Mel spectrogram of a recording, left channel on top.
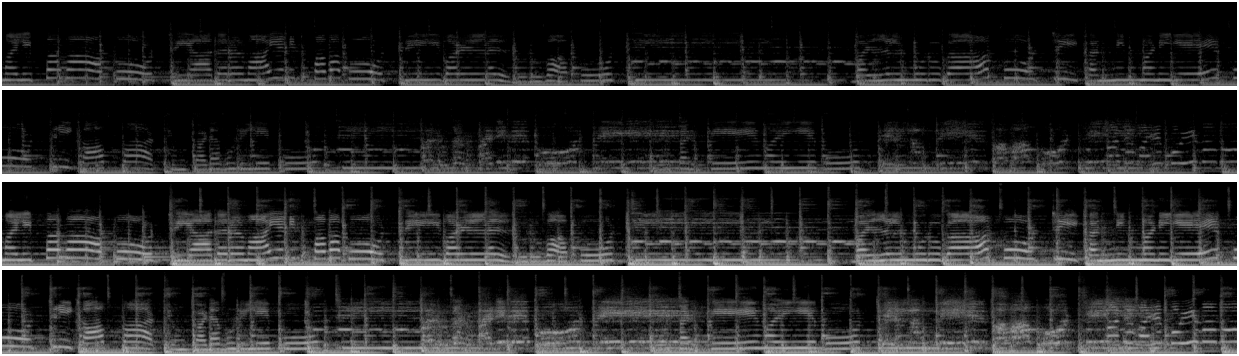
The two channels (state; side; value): quieter; left; 13.6 dB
